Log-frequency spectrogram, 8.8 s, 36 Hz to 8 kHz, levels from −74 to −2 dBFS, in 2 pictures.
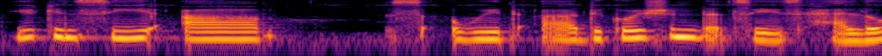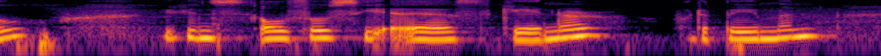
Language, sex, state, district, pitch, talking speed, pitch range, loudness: English, female, Nagaland, Dimapur, 205 Hz, 135 wpm, 185-220 Hz, -19 LUFS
